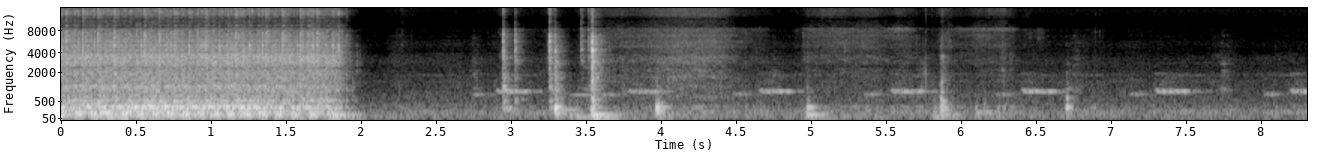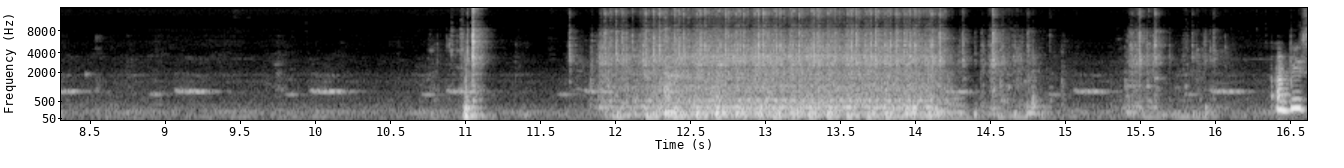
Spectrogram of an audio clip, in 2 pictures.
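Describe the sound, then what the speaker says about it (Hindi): A sewing machine stitching a seam on a kaftan kurti whirs in two loud, close bursts, with quiet stretches between them full of small clicks and fabric handling. "हाथ से इसको थोड़ा सा सेट करते हुए सिलाई लगाएंगे।"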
